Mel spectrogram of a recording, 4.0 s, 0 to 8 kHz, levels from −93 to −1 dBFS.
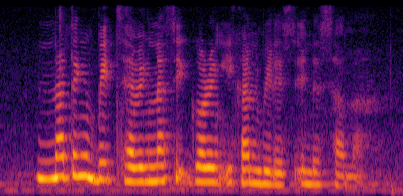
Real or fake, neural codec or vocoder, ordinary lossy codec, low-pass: real; none; none; 7.2 kHz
